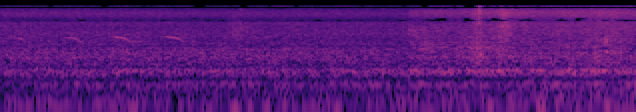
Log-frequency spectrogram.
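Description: Honeybees buzz steadily at a beehive entrance as foragers march back inside after the gates are opened, a dense continuous insect drone filling the whole stretch with no talk.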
